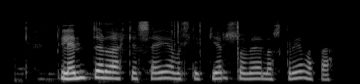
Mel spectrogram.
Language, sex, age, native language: Icelandic, female, 18-19, Icelandic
